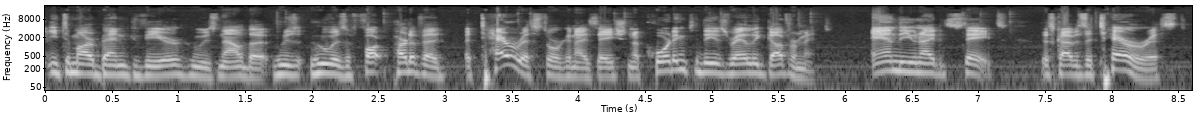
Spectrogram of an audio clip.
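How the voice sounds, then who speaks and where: A man in a heated debate, talking insistently in a lecturing way and cutting in with repeated no's. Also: mid-range voice. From family from Eastern Europe. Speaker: debate guest.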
